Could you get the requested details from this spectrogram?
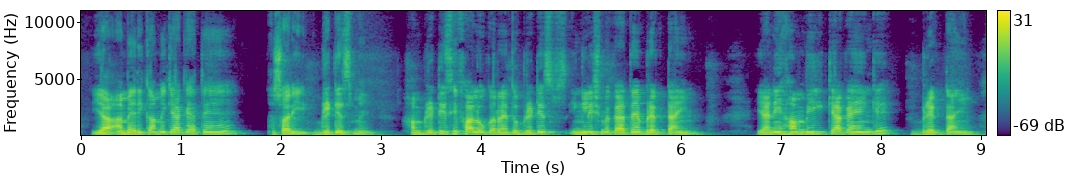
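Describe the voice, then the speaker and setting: A man teaching an English lesson, explaining each point again and again, often pausing to check and correcting himself. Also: fairly high pitch. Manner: repetitive, checks with "ठीक है" often; self-correcting, thinking aloud. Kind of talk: classroom-style lesson.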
